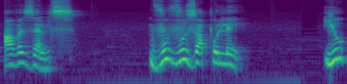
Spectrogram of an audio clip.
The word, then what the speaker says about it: appelez: And the endings of nous and vous conjugations, ons and oz, should be pronounced. Nous nous appelons, we call ourselves. Vous vous appelez, you call yourself.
